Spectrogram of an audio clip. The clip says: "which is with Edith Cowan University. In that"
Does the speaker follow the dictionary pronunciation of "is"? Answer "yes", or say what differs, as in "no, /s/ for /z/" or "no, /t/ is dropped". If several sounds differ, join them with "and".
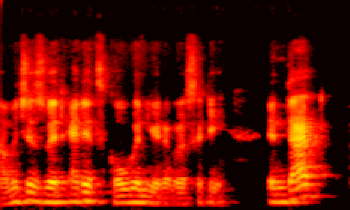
yes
